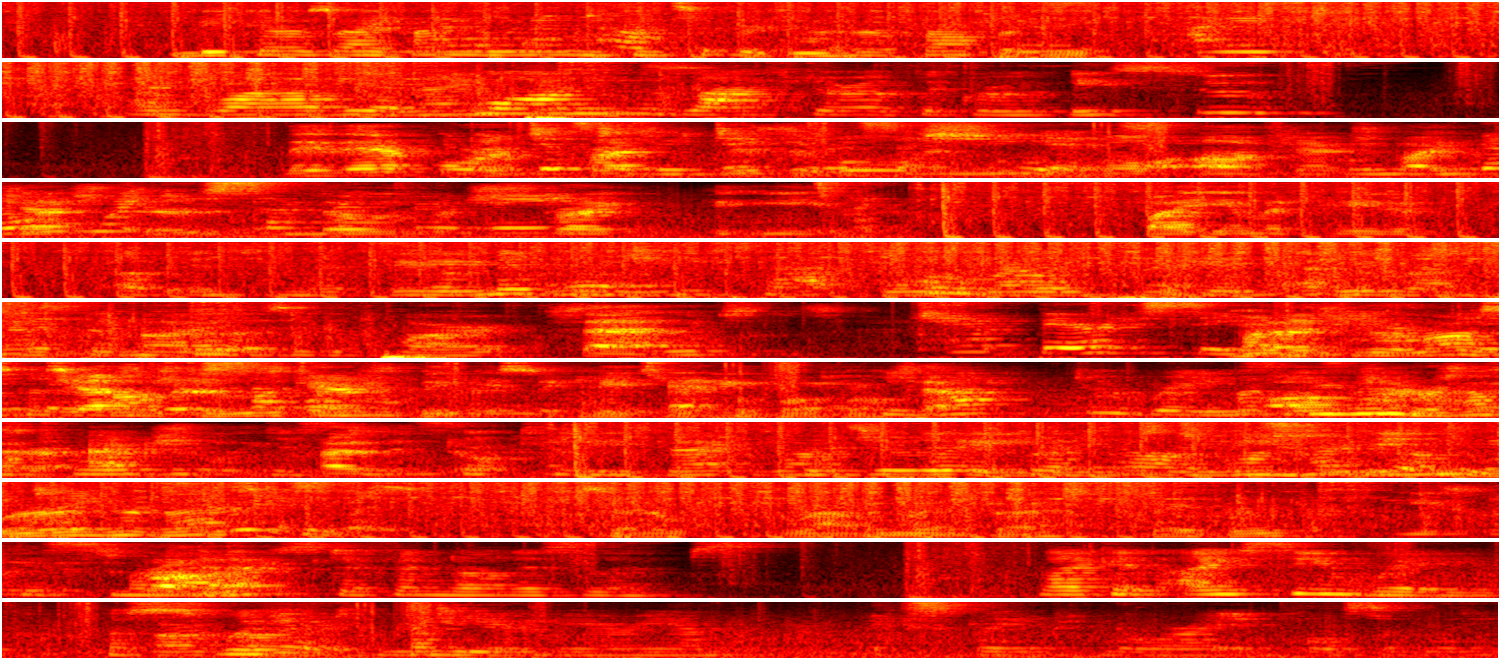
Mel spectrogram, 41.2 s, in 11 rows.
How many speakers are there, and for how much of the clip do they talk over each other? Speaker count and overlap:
5, about 61%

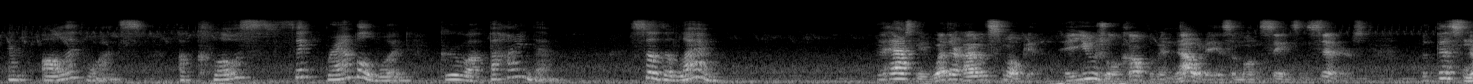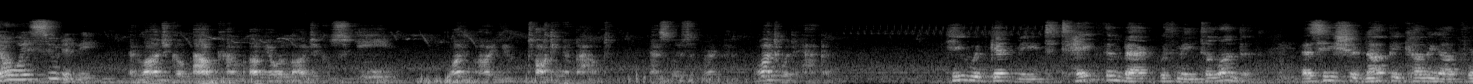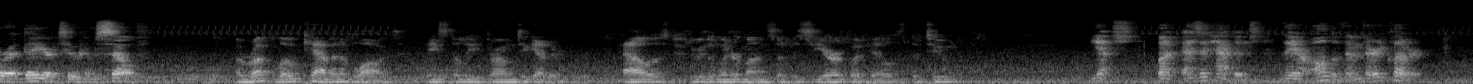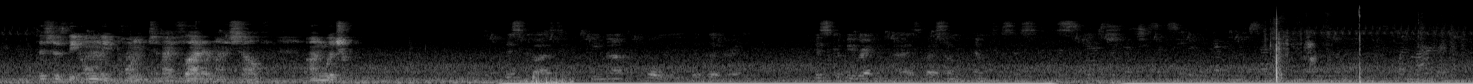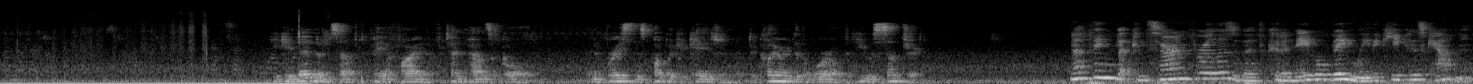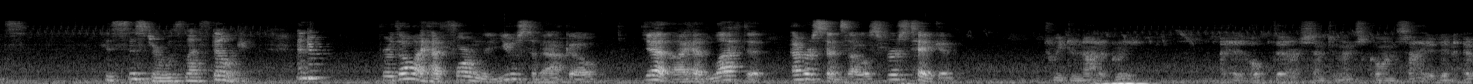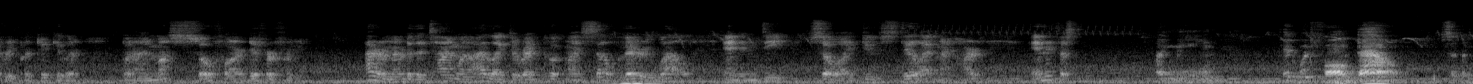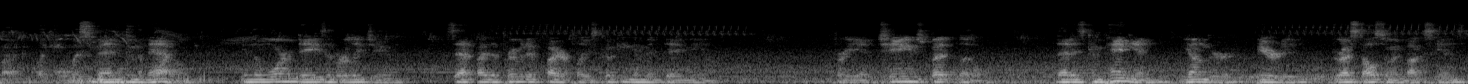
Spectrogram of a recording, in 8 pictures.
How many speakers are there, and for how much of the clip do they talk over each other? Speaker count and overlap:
10, about 2%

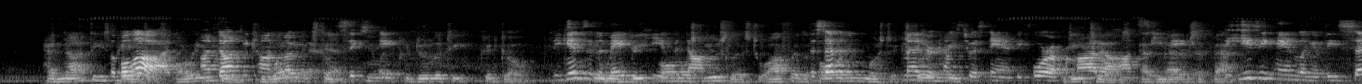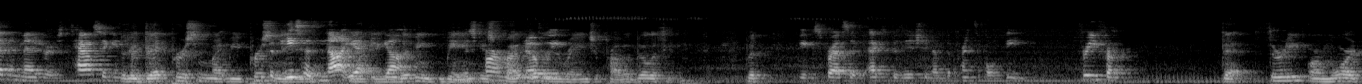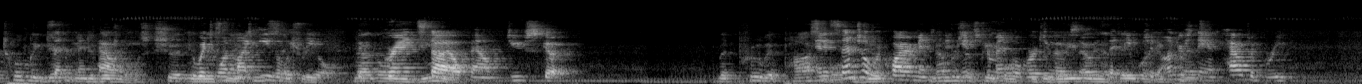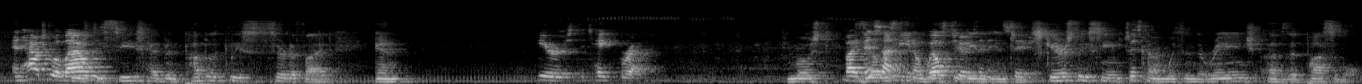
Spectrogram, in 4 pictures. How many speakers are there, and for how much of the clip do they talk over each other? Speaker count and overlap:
2, about 45%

